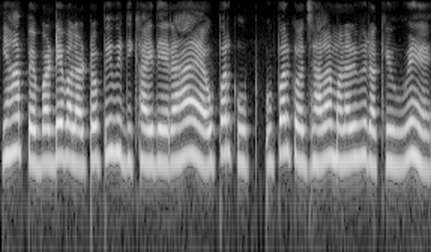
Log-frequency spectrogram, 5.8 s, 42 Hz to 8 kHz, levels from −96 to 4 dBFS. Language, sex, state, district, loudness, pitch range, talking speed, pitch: Hindi, female, Jharkhand, Garhwa, -14 LUFS, 270-305 Hz, 210 wpm, 275 Hz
